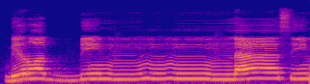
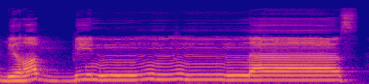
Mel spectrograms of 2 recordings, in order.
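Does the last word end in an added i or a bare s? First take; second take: added i; bare s. First: The last word ends with an added i vowel. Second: The last word ends on a bare s sound. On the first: The reciter joins it to the next verse. "सीन के नीचे जेर पढ़ेंगे" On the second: The reciter stops at the end of the verse. "सीन को जज्म देकर सीन को साकिन कर देंगे"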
